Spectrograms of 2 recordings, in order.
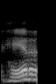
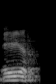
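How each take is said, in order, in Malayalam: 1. ഈ വാക്ക് കേൾക്കാവുന്ന h ശബ്ദത്തോടെയാണ് തുടങ്ങുന്നത്. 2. ഈ വാക്ക് h ശബ്ദമില്ലാതെയാണ് തുടങ്ങുന്നത്. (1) "ഹെയർ അല്ല" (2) "എച്ച് സൈലന്റ്"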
